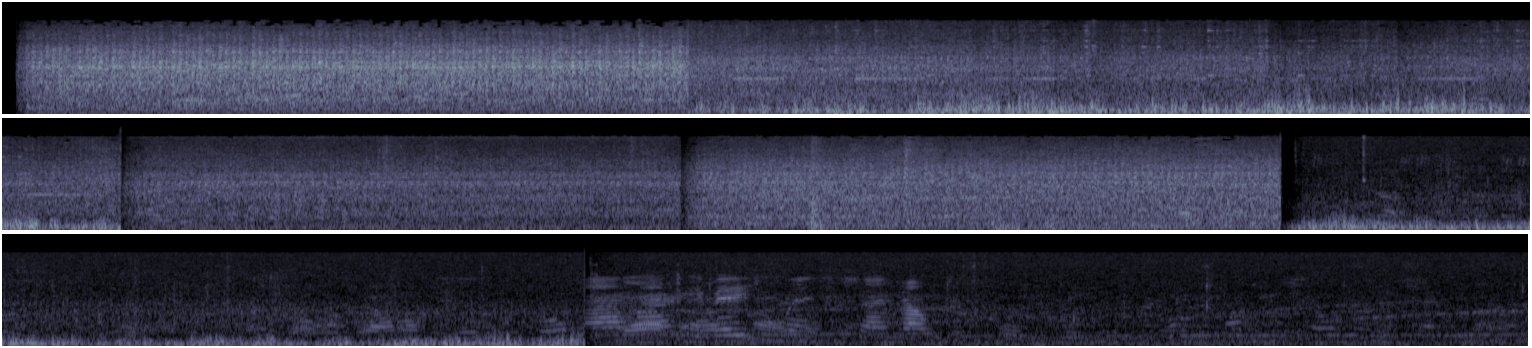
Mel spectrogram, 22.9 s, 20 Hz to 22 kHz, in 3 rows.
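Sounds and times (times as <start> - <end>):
diesel engine running: 0.1 - 14.1
reversing alarm beeping: 1.4 - 13.3.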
